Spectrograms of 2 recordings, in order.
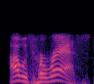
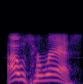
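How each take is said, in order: First: Said in the usual way. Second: Pitched higher, insisting on it; emphatic repeat. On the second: Retold or imitated. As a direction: repeat it like he means it. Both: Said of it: "Doctor Drew's come out and said".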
